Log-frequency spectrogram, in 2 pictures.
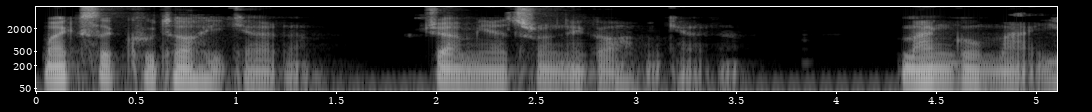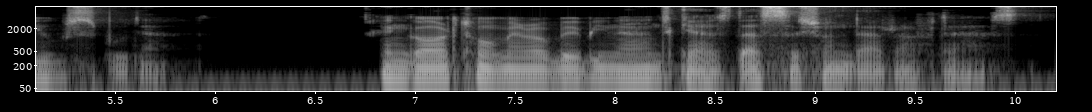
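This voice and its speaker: A man reading a first-person short story aloud as an audiobook narrator, with a measured, expressive delivery. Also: rumbling low, creaky.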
